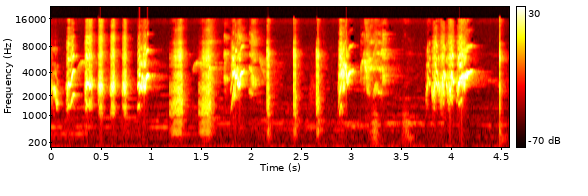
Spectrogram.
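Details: Javan myna in full song as a master recording to coax quiet mynas into singing: a quick series of sharp clicks, then grating squawks and chattering phrases with a few whistled notes.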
